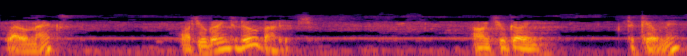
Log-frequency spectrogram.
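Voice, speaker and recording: An actor in an old radio drama voicing a cruel, mocking wife in a taunting, sardonic way, on a muffled vintage radio recording. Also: male voice, on the low side, huge pitch swings, measured pace, background noise, exaggerated voice. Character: mocking, cruel wife quoted by her husband.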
